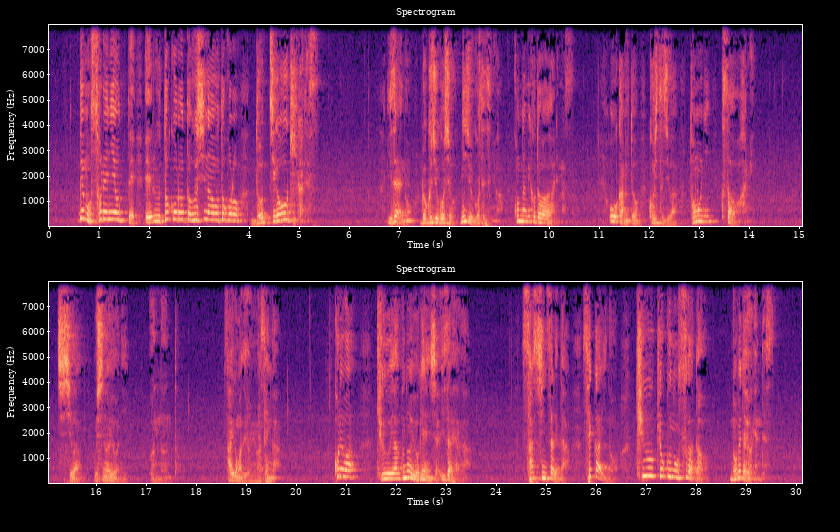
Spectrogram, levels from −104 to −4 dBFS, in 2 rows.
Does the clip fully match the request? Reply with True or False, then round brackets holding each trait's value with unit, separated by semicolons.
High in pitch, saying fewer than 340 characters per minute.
True (215 Hz; 230 characters per minute)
